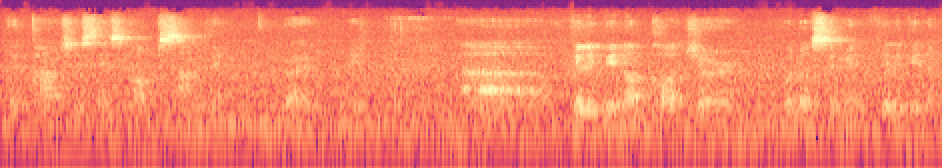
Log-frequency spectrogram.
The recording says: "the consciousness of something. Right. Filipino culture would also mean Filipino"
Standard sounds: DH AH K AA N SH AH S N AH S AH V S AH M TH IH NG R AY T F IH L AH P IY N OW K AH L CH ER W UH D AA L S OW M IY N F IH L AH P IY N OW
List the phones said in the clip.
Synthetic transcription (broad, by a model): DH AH K AA N SH AH S N AH S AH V S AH M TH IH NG R AY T F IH L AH P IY N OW K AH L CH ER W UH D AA S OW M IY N F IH L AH P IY N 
